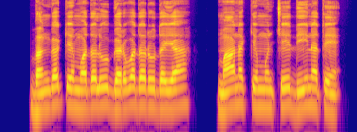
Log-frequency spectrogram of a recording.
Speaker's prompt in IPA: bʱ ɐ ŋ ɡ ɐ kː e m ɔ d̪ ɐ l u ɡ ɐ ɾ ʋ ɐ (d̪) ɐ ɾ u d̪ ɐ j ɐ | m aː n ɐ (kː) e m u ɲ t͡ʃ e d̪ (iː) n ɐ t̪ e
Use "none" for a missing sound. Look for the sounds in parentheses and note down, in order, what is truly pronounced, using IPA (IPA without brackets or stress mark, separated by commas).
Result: d̪, kː, iː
